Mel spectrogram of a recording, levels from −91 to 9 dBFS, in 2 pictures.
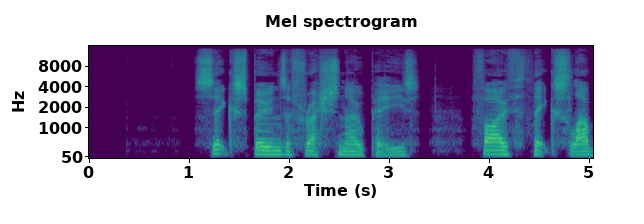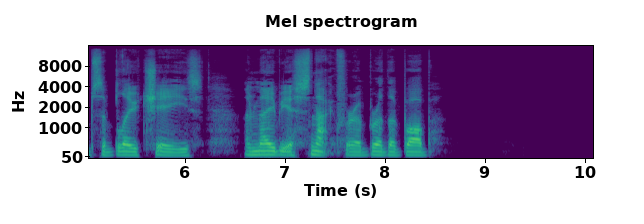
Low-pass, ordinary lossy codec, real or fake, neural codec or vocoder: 14.4 kHz; AAC, 64 kbps; fake; vocoder, 48 kHz, 128 mel bands, Vocos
